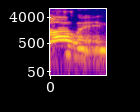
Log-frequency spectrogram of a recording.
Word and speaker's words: Samhain: Samhain, yes. A lot of people pronounce it Samhain or Yeah, something. that's what I do. I say that. Yeah. No, it's pronounced Samhain.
